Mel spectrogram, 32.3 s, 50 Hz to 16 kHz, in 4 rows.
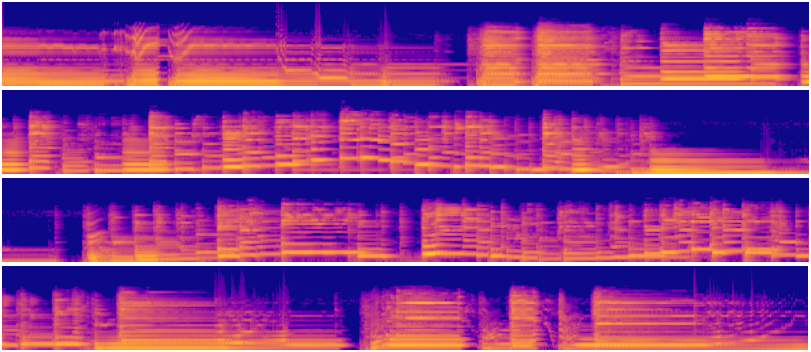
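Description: Electric guitar played through the Line 6 HX Stomp's Dynamix Flanger, a model of the MicMix Dyna-Flanger, in envelope mode. Strummed chords at the start and near the end; in between, single notes with the flange sweep gliding up and down, with a brief break in the middle.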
